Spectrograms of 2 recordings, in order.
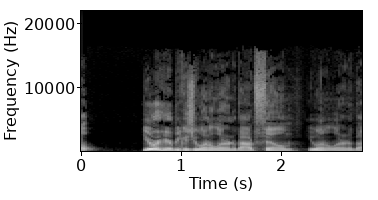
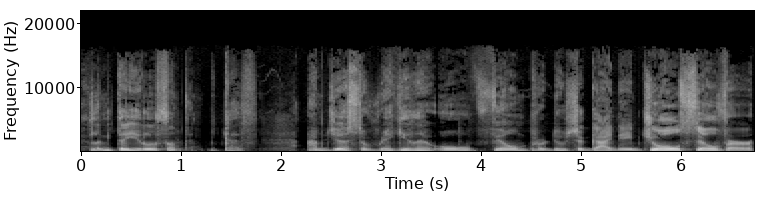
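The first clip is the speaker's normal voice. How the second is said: lightly put-on Jersey accent, a bit quieter; mock New Jersey accent; 5 semitones lower, 4 dB quieter than usual. Host slips into a light New Jersey accent as Joel Silver. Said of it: "that accent is not going to stop".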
